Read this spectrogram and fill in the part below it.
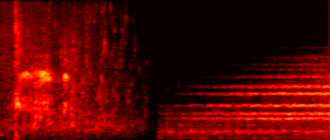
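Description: A frog in the video game Minecraft croaks in a steady, buzzy drone that swells slightly and holds for a couple of seconds after a brief burst of other game sound.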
